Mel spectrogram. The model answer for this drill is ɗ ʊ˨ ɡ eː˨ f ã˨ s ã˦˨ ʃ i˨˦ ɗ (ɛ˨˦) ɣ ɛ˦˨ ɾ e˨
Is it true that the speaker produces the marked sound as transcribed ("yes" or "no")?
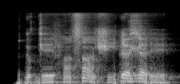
no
